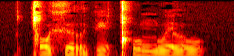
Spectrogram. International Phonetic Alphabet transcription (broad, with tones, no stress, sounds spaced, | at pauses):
ǀ o˨ xʲ o˦ r pʲ e˦˨ ǃʼ u˦ ŋ u˧ e̯ l u˧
